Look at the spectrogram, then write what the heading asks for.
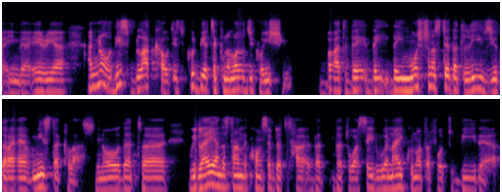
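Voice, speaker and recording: A man, a lecturer and TV host, speaking hoarsely with a flu, hesitant with many fillers and restarts. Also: medium pitch, dull audio. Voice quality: raspy. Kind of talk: panel discussion answer.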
